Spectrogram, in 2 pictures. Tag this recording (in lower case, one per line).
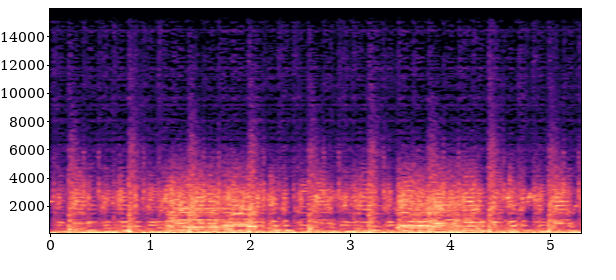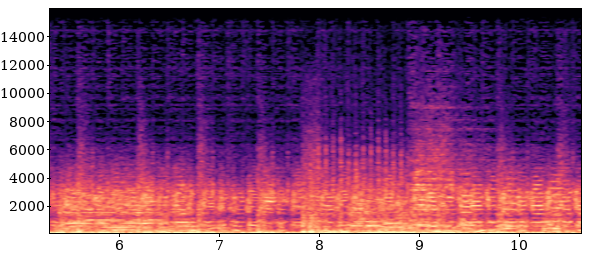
music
